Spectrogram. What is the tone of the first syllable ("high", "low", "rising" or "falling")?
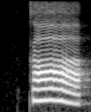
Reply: falling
